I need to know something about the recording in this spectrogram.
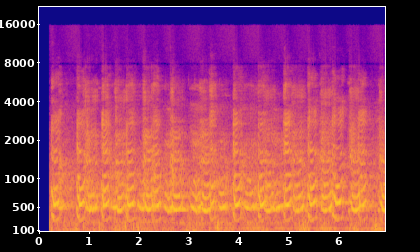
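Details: California sea lions at the Willamette Falls colony bark nonstop, their loud, harsh, throaty honks overlapping about twice a second so the din never pauses.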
